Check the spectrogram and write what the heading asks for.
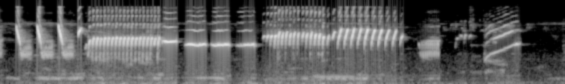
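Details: Canary song intended to get a lazy canary singing again: a few sharp slurred notes, sustained buzzing trills, short whistled tones, a quick rattling series, then rising slurred notes.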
